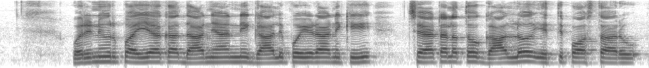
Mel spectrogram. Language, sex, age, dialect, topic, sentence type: Telugu, male, 60-100, Utterandhra, agriculture, statement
